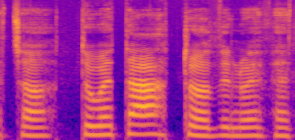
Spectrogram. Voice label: "adrodd", Welsh

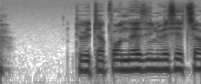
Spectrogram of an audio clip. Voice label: "bonedd", welsh

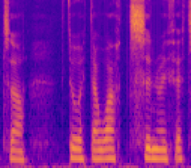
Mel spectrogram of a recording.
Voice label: "wats", Welsh

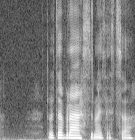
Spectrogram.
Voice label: "fras", Welsh

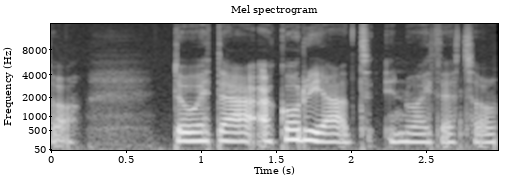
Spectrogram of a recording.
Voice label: "agoriad", Welsh

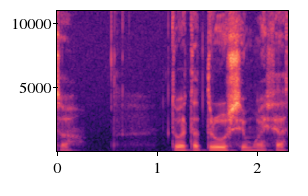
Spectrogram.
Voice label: "drws", Welsh

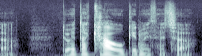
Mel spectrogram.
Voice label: "cawg", Welsh

